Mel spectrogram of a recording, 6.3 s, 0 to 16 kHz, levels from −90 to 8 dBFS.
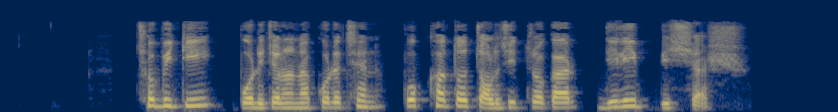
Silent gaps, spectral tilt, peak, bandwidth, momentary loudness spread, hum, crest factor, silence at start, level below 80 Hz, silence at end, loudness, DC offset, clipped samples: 1.69-1.74 s, 2.91-3.02 s, 4.41-4.46 s; -5 dB/octave; -2 dBFS; 8 kHz; 8 LU; none; 18 dB; 1.05 s; -58 dBFS; 0.75 s; -18 LUFS; under 0.1%; under 0.1%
